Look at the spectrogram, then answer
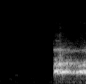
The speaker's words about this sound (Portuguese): Como é que a cachorrada tá latindo aqui no fundo?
